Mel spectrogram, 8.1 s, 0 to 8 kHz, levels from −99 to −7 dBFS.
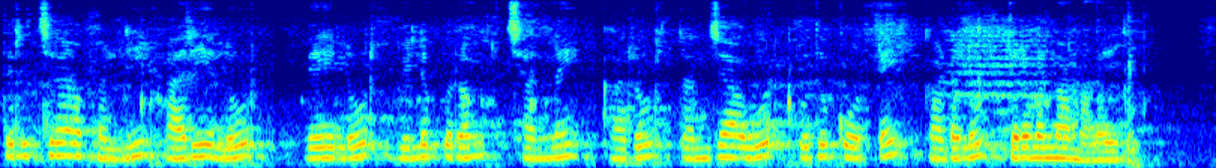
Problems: constant background noise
